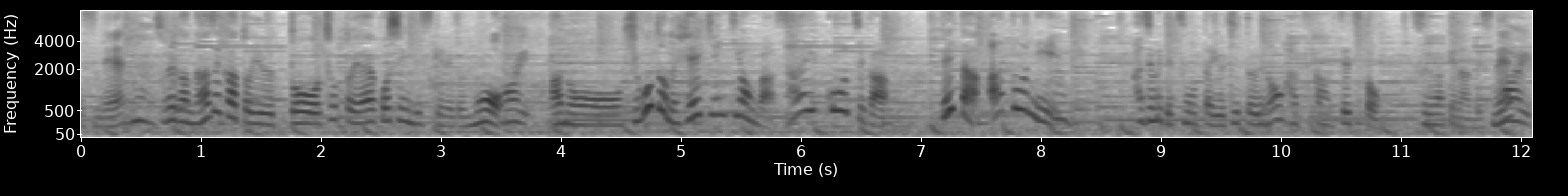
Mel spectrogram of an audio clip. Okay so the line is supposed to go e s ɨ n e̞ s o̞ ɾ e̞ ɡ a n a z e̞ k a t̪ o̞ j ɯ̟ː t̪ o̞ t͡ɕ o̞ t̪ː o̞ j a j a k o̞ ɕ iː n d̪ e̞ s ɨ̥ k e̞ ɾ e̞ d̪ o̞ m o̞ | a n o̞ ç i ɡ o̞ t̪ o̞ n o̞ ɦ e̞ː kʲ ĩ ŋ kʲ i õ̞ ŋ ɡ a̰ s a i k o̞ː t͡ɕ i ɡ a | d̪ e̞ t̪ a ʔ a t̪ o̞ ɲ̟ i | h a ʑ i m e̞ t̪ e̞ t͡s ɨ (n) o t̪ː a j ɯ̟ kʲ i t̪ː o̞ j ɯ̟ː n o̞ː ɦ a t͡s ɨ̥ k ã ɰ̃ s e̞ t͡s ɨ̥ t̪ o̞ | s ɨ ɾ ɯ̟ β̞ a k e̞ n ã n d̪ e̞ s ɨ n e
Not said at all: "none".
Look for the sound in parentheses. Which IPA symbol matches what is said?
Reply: m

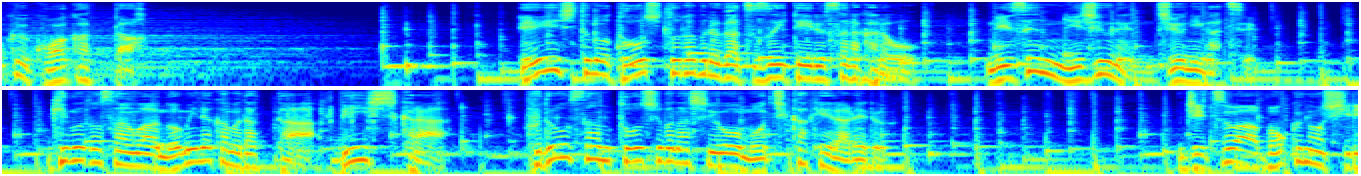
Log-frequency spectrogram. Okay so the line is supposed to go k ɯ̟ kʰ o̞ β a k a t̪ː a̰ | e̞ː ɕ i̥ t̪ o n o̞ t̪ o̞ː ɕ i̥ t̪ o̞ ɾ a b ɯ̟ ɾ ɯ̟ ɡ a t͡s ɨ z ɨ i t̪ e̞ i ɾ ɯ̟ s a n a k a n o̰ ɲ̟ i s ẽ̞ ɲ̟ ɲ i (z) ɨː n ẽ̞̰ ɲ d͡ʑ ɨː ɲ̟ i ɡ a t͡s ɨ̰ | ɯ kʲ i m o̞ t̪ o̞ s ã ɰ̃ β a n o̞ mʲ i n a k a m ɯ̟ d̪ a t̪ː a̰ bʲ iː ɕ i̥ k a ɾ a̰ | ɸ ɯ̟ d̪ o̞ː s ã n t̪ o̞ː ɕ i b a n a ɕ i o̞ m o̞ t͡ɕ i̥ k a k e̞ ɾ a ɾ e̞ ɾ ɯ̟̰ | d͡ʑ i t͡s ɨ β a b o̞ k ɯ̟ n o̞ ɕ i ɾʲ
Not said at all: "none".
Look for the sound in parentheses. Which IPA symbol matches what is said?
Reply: ʑ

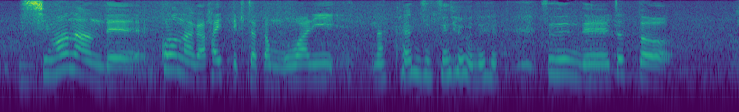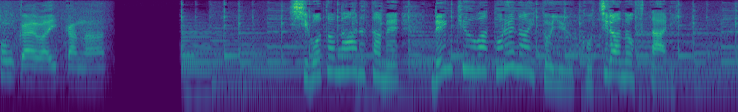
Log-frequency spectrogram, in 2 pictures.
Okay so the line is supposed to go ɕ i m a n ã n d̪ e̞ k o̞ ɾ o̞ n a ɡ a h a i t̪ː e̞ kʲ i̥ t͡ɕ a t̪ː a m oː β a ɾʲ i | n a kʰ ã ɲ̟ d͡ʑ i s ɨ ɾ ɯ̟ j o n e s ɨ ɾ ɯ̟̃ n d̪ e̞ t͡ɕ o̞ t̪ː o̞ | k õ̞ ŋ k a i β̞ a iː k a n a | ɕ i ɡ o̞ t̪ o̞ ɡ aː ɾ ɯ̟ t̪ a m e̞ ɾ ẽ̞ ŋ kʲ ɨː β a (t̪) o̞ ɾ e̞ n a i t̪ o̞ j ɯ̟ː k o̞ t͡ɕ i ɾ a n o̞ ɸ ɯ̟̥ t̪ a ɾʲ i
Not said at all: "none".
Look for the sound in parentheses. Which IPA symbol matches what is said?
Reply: t̪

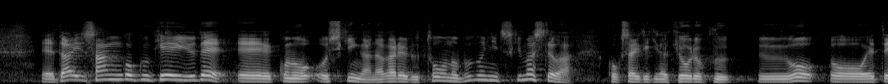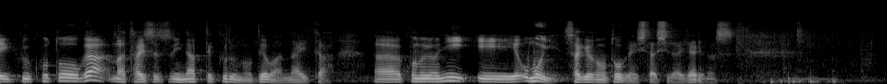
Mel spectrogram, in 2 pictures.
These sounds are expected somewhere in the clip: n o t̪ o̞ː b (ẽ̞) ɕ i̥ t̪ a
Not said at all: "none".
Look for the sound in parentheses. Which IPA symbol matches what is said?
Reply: ẽ̞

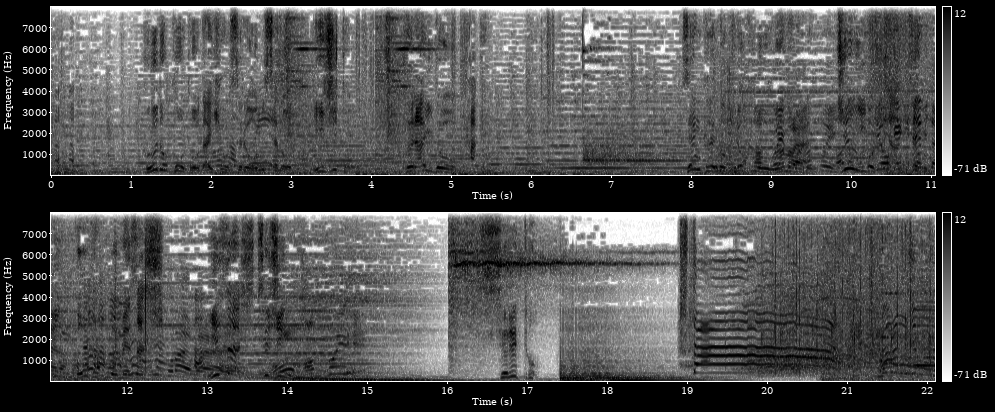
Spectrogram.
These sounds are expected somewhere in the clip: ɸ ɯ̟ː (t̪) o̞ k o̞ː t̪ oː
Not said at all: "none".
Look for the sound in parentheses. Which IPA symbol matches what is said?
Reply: d̪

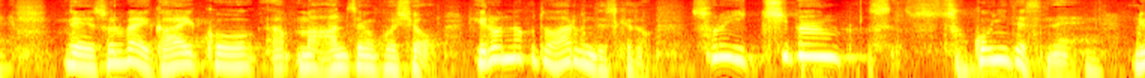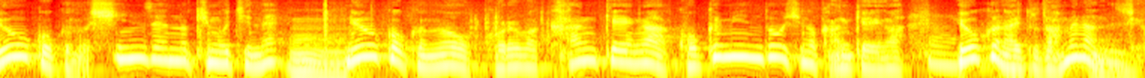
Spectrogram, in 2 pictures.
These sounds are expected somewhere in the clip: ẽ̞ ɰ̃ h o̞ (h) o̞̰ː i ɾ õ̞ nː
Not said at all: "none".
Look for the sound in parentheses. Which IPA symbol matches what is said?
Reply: ɕ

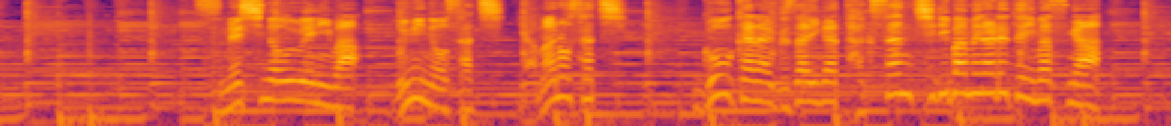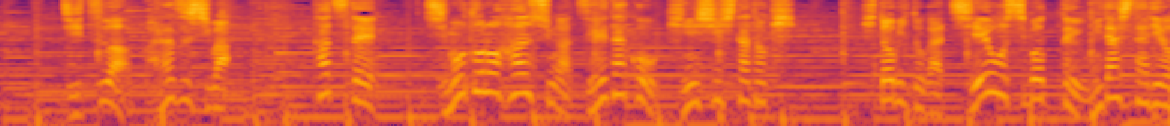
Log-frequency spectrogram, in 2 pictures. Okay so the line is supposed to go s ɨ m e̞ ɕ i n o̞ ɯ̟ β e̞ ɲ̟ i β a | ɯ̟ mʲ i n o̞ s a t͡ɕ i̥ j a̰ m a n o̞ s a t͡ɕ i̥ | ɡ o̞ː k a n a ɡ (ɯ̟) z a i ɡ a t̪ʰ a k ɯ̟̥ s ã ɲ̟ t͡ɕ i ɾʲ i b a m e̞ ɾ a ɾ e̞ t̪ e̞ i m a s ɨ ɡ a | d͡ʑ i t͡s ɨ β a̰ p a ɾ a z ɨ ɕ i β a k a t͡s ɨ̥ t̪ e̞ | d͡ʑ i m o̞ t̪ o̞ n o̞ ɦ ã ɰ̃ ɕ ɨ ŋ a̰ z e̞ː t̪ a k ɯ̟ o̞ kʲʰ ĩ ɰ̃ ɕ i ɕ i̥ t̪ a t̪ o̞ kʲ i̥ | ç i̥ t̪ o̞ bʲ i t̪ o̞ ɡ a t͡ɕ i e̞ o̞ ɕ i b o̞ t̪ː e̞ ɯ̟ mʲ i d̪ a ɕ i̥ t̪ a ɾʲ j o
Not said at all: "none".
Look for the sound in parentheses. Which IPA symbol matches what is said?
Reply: ɯ̟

